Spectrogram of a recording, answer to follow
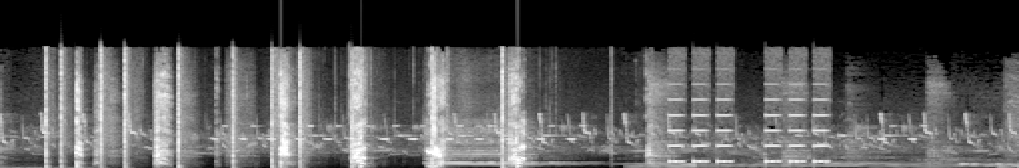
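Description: Punches landing on a heavy punching bag: about a dozen sharp thuds in quick, uneven succession over the first five seconds, then they stop and background music with sustained and pulsing tones carries on.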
